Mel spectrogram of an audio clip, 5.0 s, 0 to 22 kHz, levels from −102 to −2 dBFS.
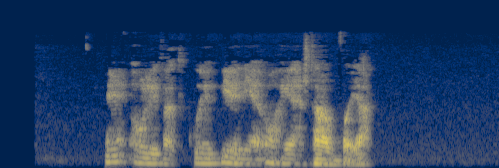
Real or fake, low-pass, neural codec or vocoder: real; 9.9 kHz; none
